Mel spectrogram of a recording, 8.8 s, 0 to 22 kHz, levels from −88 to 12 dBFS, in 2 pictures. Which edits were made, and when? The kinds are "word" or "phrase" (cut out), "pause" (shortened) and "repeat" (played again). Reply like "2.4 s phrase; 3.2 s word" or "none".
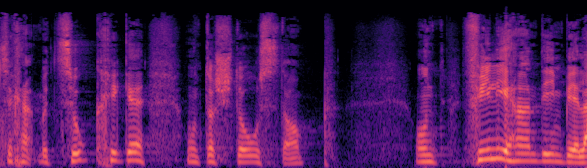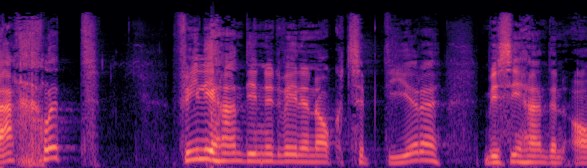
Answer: none

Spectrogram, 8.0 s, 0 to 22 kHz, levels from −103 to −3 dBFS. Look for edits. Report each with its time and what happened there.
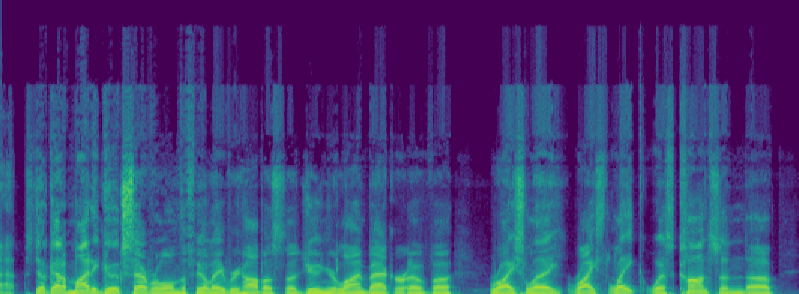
1.2 s phrase; 4.1 s word; 5.7 s word

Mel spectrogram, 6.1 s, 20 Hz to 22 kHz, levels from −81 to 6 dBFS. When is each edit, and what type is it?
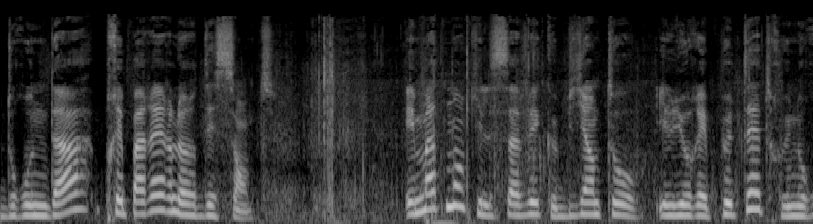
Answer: none

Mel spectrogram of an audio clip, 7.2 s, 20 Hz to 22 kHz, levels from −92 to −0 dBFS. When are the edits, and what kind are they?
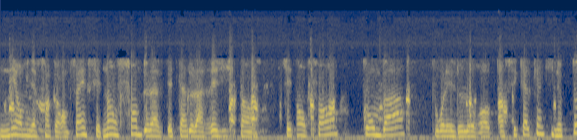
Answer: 1.3 s word; 2.0 s word; 2.3 s word; 3.7 s word; 4.5 s word; 5.7 s word

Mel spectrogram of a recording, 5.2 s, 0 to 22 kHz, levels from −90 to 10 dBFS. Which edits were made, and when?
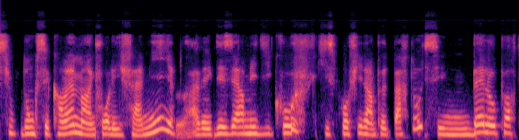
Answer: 0.9 s phrase; 2.1 s phrase

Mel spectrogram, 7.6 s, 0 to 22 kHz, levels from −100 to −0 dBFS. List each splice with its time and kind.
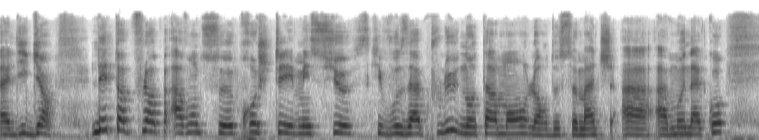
none

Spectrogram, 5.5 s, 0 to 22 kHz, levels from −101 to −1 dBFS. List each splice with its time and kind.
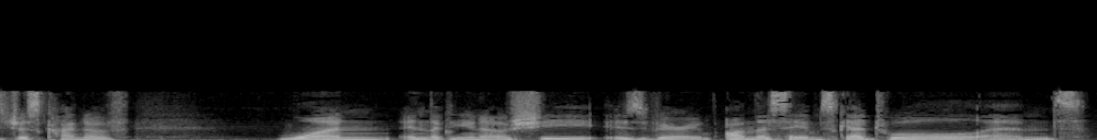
2.2 s word; 3.5 s word

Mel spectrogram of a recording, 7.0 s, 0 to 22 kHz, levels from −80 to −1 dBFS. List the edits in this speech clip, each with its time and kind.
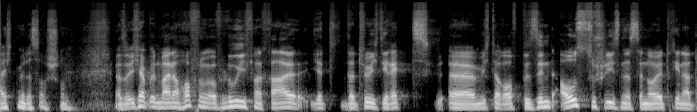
none

